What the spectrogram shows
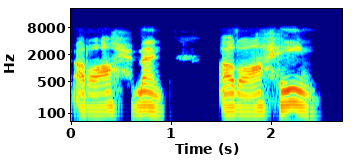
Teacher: Ra ditebalkan pembacaannya dalam keadaan difathahkan. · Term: ra yang ditebalkan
